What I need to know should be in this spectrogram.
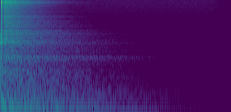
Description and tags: Large sets of industrial lights turn on. Created by mixing sounds by FreqMan and some of my own sounds.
